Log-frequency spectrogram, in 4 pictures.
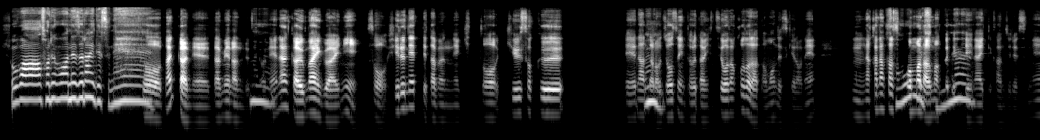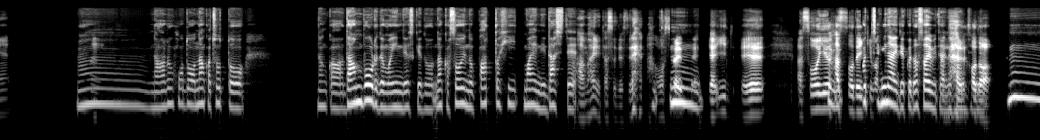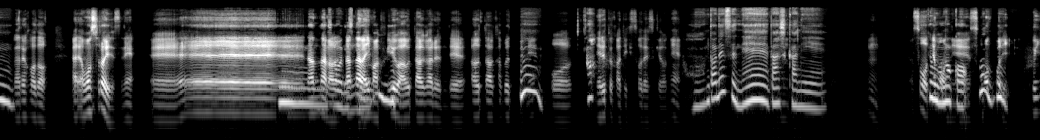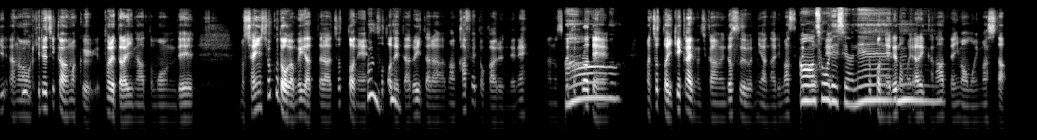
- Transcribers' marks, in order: chuckle; tapping; drawn out: "え"; other background noise
- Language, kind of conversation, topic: Japanese, advice, 疲れをためずに元気に過ごすにはどうすればいいですか？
